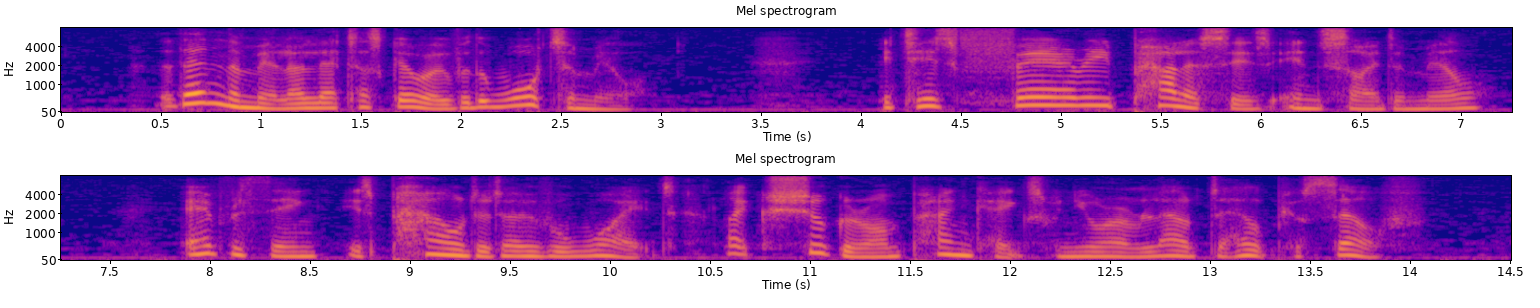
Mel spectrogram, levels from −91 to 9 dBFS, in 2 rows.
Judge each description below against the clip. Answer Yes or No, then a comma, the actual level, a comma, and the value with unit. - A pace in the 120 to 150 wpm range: Yes, average, 140 wpm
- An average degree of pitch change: No, wide, 5.8 semitones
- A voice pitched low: No, medium, 175 Hz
